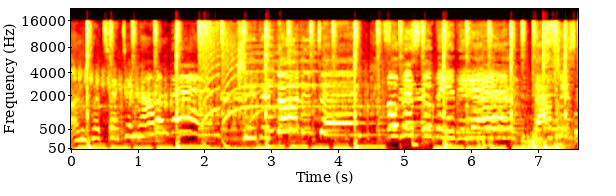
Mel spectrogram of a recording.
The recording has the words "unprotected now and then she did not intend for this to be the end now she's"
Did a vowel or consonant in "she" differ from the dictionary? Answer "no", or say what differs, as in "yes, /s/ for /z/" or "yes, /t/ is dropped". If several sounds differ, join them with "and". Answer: no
